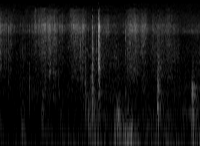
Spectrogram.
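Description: A wooden door creaks and rattles open.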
